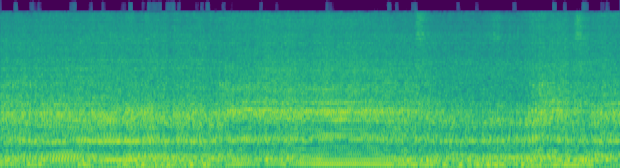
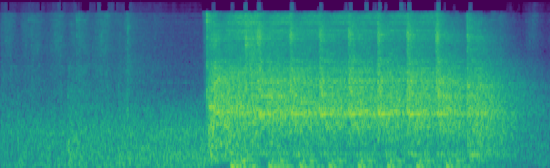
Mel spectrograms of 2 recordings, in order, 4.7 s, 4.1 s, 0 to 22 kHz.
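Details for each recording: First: 2005 Yamaha TTR250 that had sat without starting, after replacing a carburetor needle that blocked fuel: picks up cleanly on the throttle and settles back without stumbling or ticking, no carb leaks; normal running. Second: 2005 Yamaha TTR250 single-cylinder, sat unused for about two years, petcock on reserve with choke pulled: starter spins with a steady rhythmic churn but never fires; crank no start from fuel starvation, with a leaking petcock.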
